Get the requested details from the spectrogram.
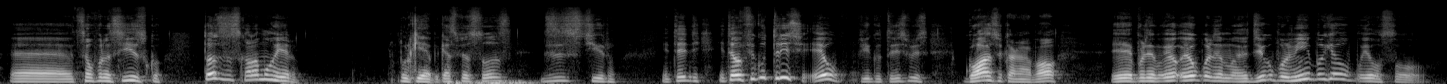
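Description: A man with a fairly high voice speaks at a moderate pace, leaving long, frequent pauses. His pitch swings very widely. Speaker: guest, carnival fan and former radio worker. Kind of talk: radio interview.

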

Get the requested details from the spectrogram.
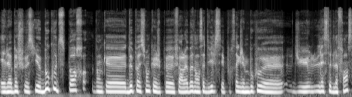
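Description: A man has an ordinary speaking voice at a fairly high pitch and moderate pace. He talks with hardly any pauses and fairly even intonation. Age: 20s. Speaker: guest interviewee. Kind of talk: casual interview. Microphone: good studio microphone.

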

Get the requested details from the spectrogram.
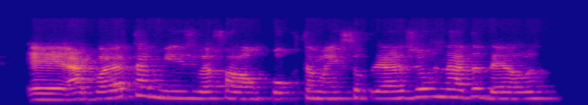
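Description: A woman speaks in an ordinary speaking voice, fairly high-pitched, at a moderate pace with fairly even intonation. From Rio de Janeiro state, Belford Roxo. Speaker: teacher and researcher, podcast co-host. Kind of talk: casual chat.

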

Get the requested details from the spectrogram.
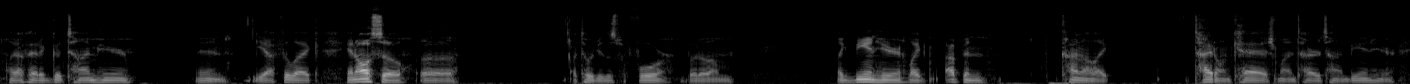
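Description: With long, frequent pauses, a man talks in a very deep, low voice with fairly even intonation on a very clean recording with a silent background. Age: 20s. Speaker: podcast guest. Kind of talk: casual chat.

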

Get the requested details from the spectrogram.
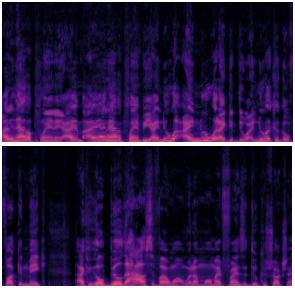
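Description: Captured in a very clean recording with a silent background, a man with an ordinary speaking voice talks at a fairly high pitch and a fairly quick pace with lively intonation. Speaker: actor and writer. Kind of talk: casual interview chat.

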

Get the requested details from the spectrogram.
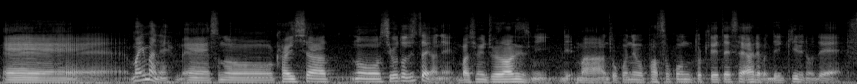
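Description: Lively intonation comes at a moderate pace with hardly any pauses, over noticeable background noise. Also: man, fairly low pitch for a man. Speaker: company CEO and podcast host. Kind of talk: solo talk radio monologue. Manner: polite, filler-heavy (えー, まあ); impassioned.

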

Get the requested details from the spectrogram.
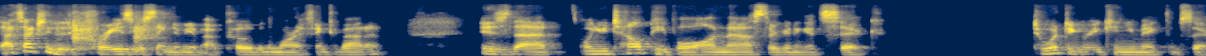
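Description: In an American accent, a man with an unremarkable speaking voice talks at a fairly quick pace, medium pitch and ordinary pitch variation. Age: 30s. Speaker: functional medicine doctor. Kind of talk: interview conversation.

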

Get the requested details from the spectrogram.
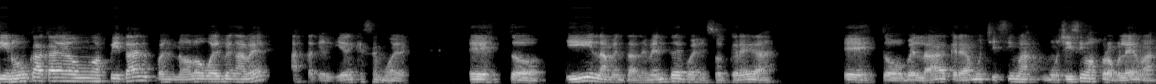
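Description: A man speaks at a fairly slow pace in an unremarkable speaking voice, medium in pitch with ordinary pitch variation. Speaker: podcast host. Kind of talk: casual chat.

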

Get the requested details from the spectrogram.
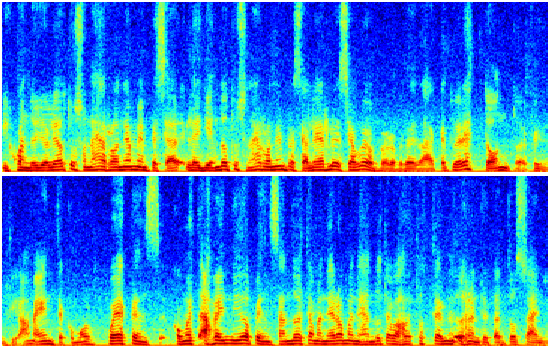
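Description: The voice is dark and mellow with vocal fry and very wide pitch swings. It moves at a very fast pace with hardly any pauses. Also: man, medium pitch for a man. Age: 60s. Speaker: life coach and author. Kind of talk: interview.

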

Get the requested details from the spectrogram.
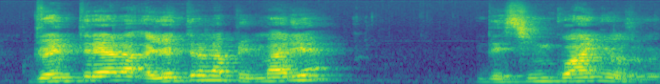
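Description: This man's voice sits high in pitch and carries a Mexican accent. He talks at a fairly quick pace. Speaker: podcast co-host. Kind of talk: casual chat.

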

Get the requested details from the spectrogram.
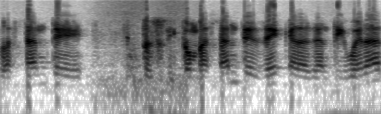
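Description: Fairly slow delivery in a dry, close recording with no echo. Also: man. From Puerto Vallarta area, Mexico. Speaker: YouTube content creator, dubbing enthusiast. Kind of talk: radio interview.

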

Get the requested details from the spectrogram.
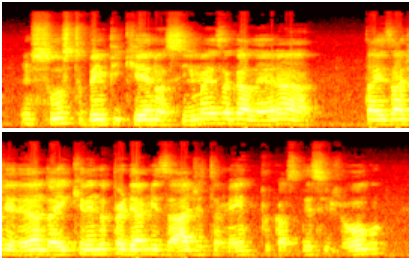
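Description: A fairly high-pitched man's voice with fairly even intonation and noticeable background noise. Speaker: podcast host. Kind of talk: casual chat.

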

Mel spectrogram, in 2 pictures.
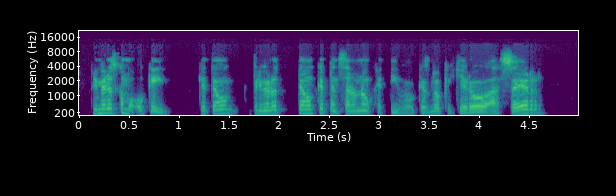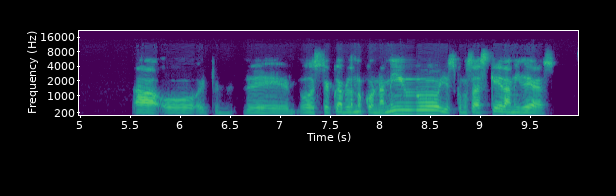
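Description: A man speaks at a moderate pace in a medium pitch. His pitch swings very widely. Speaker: student. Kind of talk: casual chat. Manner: halting.

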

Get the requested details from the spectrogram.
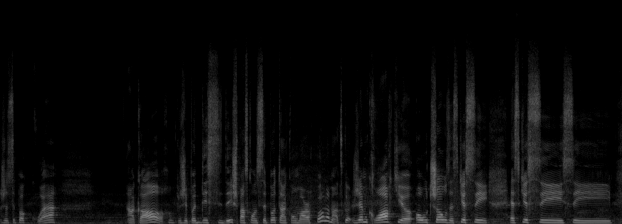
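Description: A woman with a plain, everyday voice speaks at a moderate pace, her pitch medium and her pitch variation ordinary. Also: very clean recording, silent background. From Quebec, Laurentides. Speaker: film director. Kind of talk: casual interview.

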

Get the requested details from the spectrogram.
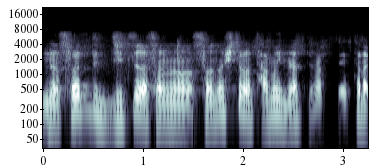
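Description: His pace is fairly quick, with lively intonation. The speaker is a man with a medium pitch. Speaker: podcast host. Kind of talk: casual monologue. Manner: hesitant, many fillers.

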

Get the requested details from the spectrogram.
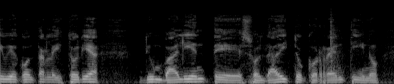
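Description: Here a man talks with a Rioplatense accent. His pace is moderate. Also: dry, close sound with no echo. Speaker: radio columnist. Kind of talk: casual chat.

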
